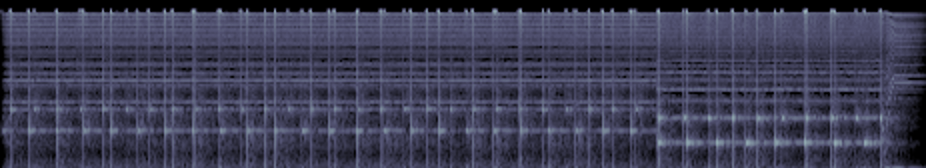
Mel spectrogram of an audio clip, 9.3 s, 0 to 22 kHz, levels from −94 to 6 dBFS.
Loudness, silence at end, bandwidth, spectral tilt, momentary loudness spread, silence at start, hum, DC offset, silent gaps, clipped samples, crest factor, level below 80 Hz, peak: -29 LUFS; 0.05 s; 18.5 kHz; 0 dB/octave; 4 LU; 0 s; none; under 0.1%; none; under 0.1%; 28 dB; -62 dBFS; -4 dBFS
